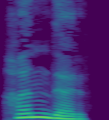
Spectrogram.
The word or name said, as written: ಹಂದರ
